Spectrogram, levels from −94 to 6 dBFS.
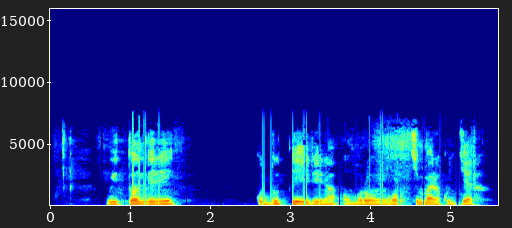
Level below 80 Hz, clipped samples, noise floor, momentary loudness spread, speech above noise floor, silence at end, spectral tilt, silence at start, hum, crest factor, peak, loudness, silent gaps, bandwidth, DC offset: -46 dBFS; under 0.1%; -57 dBFS; 8 LU; 37 dB; 0.25 s; -7.5 dB/octave; 0.7 s; none; 20 dB; -2 dBFS; -22 LUFS; 2.11-2.15 s; 7.4 kHz; under 0.1%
